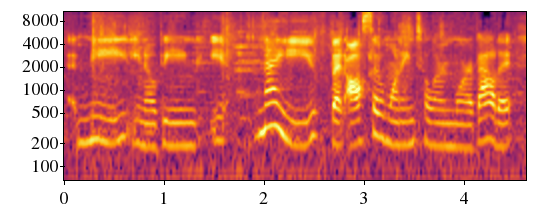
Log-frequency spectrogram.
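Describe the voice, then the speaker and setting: The voice has an American accent and ordinary pitch variation at a moderate pace. Room echo can be heard. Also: woman. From North Carolina. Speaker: pharmacy professor. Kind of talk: lecture.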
